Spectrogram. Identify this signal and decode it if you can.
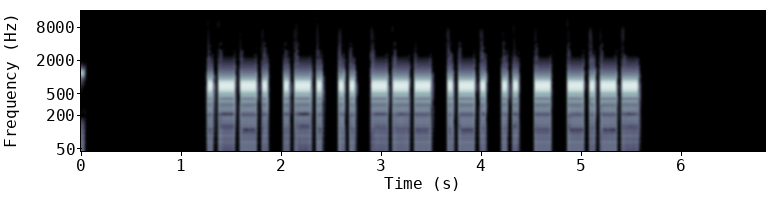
Morse code, heard as a keyed tone, about 22 wpm, 700 Hz. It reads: PRIORITY
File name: practice / 22wpm / Eight Letter Words - 22wpm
